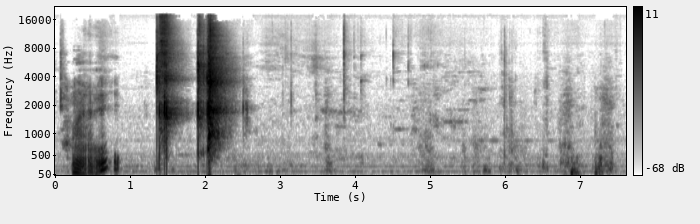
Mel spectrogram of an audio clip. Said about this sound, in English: But before we hop into that, let's crack these beers. or whatever you're drinking. I am not drinking a beer, so you go ahead and crack yours.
